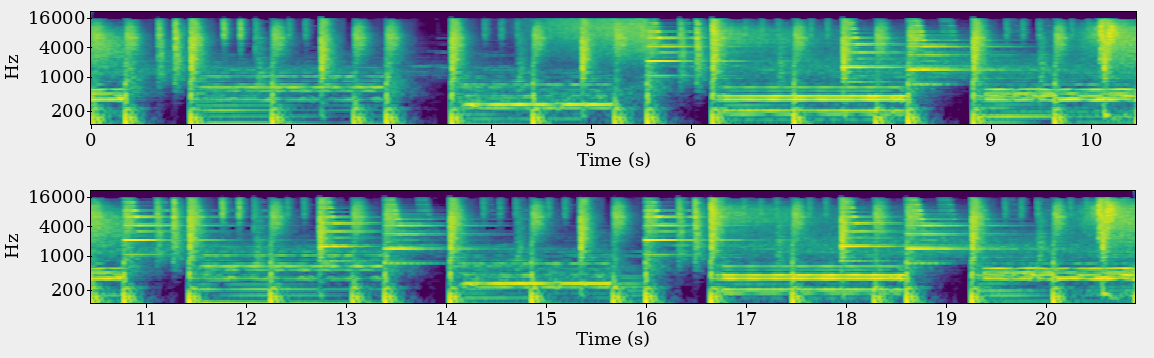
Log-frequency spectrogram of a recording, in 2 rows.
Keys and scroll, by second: 0.8 r, 2.2 alt+z, 5.1 shift+d, 5.6 shift+d, 7.2 r, 7.7 r, 9.6 r, 11.4 r, 12.3 g, 13.1 r, 13.2 r, 14.7 KP_7, 14.8 KP_1, 15.1 KP_3, 16.3 shift+d.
